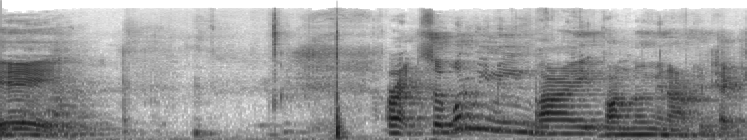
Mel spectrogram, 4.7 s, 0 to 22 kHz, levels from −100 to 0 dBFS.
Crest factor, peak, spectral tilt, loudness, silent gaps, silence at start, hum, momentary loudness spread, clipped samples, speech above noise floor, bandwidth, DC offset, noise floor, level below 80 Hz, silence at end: 18 dB; 0 dBFS; -4.5 dB/octave; -16 LUFS; none; 0 s; none; 21 LU; under 0.1%; 25 dB; 17 kHz; under 0.1%; -41 dBFS; -48 dBFS; 0 s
